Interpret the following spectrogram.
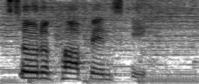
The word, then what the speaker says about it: Soda Popinski: Soda Popinski.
